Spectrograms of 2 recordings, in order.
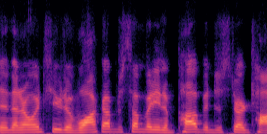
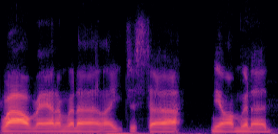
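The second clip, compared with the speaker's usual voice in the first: mocked starry-eyed dreamer; 7 semitones lower than usual. Co-host mocking people with big voice acting plans, low dreamer impression. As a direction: mimic a dreamer rambling on, pitched well down. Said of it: "don't be like one of those people like".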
